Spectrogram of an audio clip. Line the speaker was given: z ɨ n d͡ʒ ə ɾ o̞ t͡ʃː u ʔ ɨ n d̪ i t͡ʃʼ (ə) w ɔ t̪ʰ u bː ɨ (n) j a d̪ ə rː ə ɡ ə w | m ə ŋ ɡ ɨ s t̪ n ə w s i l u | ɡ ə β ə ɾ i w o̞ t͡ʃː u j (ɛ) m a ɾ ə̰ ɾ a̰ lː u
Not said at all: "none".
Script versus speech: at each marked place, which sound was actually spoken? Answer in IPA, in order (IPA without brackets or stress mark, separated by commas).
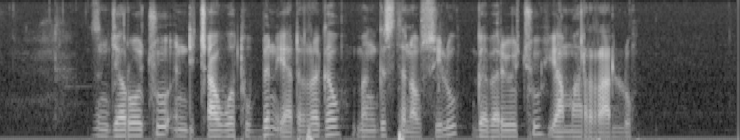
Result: a, n, a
